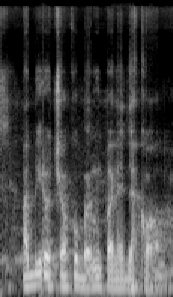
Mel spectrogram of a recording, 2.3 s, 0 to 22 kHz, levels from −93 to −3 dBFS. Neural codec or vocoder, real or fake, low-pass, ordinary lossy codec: codec, 44.1 kHz, 2.6 kbps, SNAC; fake; none; none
